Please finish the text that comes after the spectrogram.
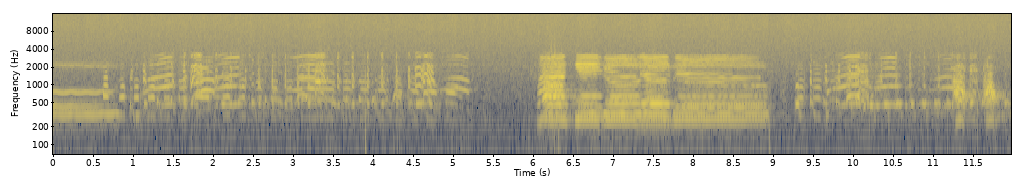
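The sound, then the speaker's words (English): Agitated chickens squawk and cackle as a dog goes at them, in three loud bursts, with the middle outburst the most intense and frantic, separated by brief lulls. “that nasty dog is at them chickens again.”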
